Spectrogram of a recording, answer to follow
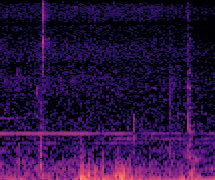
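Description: A few sharp clicks and soft knocks from cut orange halves and a hand citrus juicer being handled on a table. A low wind rumble on the microphone runs underneath.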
